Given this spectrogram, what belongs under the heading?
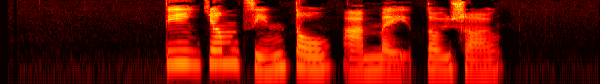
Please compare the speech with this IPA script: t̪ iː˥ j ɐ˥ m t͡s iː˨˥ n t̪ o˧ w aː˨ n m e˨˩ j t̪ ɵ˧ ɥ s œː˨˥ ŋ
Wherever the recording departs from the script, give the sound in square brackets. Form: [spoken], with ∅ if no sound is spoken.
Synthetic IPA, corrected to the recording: t̪ iː˥ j ɐ˥ m t͡s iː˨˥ n t̪ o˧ w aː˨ n m e˨˩ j t̪ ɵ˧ ɥ s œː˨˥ ŋ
